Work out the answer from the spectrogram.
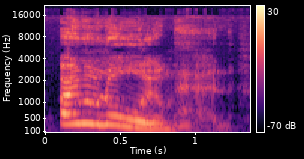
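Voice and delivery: a hammed-up oilman, slow and booming; oil man film quote. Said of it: "There will be blood".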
